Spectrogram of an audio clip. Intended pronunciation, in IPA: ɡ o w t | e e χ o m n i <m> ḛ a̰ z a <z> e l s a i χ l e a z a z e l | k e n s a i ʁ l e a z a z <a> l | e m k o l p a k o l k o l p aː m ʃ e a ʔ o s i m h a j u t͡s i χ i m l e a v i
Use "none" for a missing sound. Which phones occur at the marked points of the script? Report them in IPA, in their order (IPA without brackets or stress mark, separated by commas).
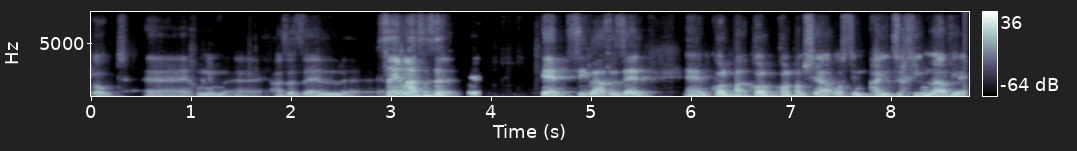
m, z, e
